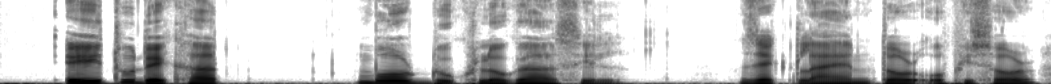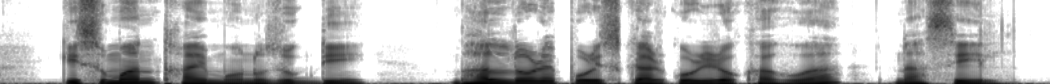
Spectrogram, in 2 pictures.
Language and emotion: Assamese, sad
